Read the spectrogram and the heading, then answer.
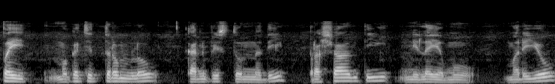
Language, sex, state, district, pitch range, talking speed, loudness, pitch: Telugu, female, Andhra Pradesh, Sri Satya Sai, 120-160 Hz, 75 wpm, -20 LUFS, 140 Hz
